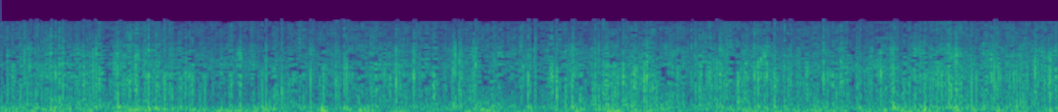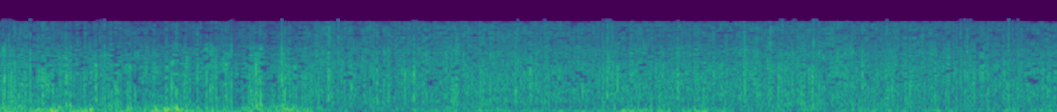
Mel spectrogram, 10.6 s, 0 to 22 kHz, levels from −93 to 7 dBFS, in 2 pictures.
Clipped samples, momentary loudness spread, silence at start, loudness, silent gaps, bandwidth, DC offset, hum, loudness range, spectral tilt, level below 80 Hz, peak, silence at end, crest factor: under 0.1%; 4 LU; 0 s; -24 LUFS; none; 11 kHz; under 0.1%; none; 3 LU; -4 dB/octave; -32 dBFS; -2 dBFS; 0 s; 22 dB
